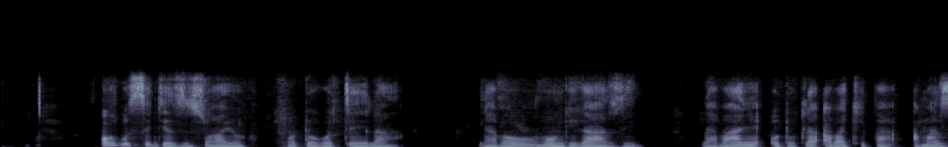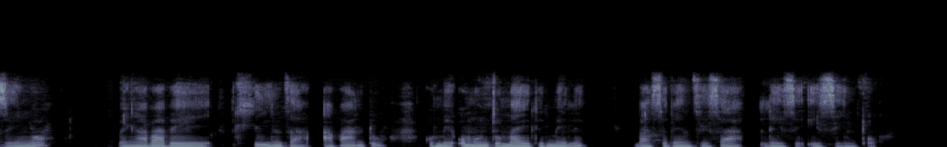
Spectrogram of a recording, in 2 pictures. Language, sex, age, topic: North Ndebele, female, 36-49, health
